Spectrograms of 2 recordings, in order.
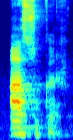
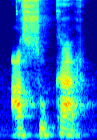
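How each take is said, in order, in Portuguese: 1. A tônica está na primeira sílaba. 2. A tônica está na última sílaba. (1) "Se ela fosse proparoxítona" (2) "E se ela fosse oxítona"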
